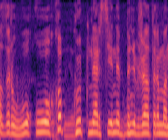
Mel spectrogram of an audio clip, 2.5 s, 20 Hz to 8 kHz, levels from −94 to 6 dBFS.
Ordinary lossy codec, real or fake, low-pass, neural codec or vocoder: none; fake; none; codec, 16 kHz, 8 kbps, FunCodec, trained on LibriTTS, 25 frames a second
